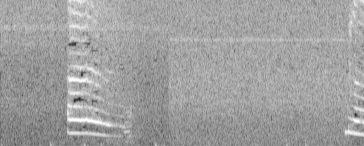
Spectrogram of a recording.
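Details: Kitten named Kotetsu, newly arrived home, gives one loud falling meow with rich harmonics, then a second meow begins at the end; soft tapping and quiet room noise between calls.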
